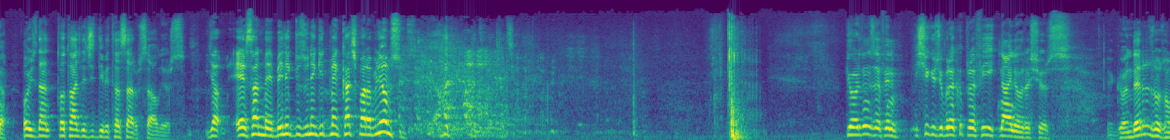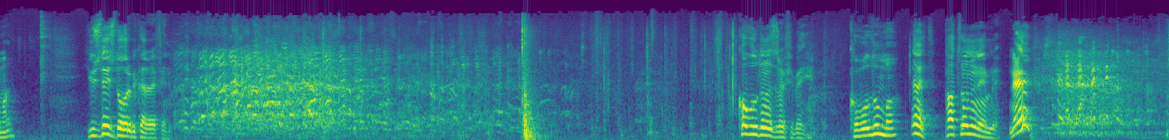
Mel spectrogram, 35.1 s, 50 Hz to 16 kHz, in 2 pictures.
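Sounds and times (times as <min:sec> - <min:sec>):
wooden door slamming: 0:10.9 - 0:11.4, 0:25.3 - 0:25.8.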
